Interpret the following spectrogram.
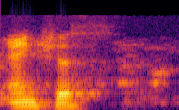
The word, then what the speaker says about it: anxious: You will feel very anxious. Well done. That's a good word, and you pronounce that word correctly. A lot of people pronounce it incorrectly, but you pronounce it correctly.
